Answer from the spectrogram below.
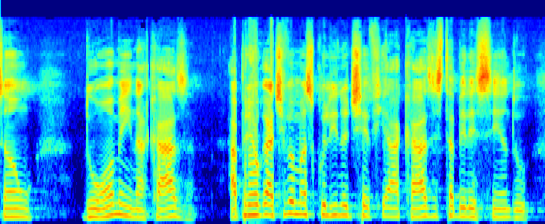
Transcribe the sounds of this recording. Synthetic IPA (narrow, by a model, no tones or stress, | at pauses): ɐ̃w̃ | d̪ʊõmẽj̃nɐkazɐ | ɐpɾeɦoɡat͡ʃivɐmaskulĩnɐd͡ʒɪɛfiaːkazɐist̪abelesẽnd̪ʊ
